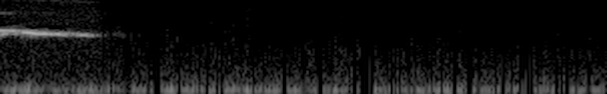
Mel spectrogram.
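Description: Near silence: room tone, with a brief faint high tone that dips slightly in pitch right at the start.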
